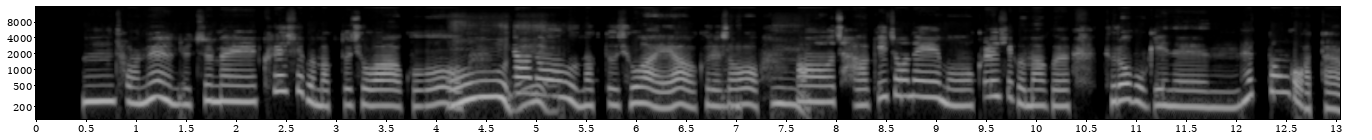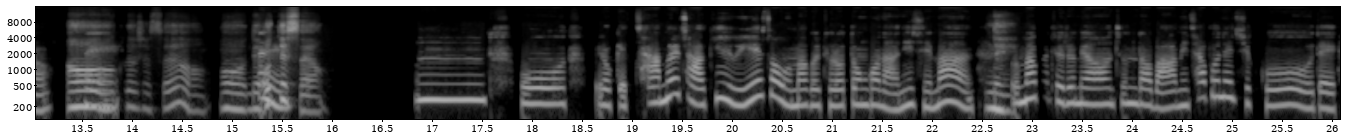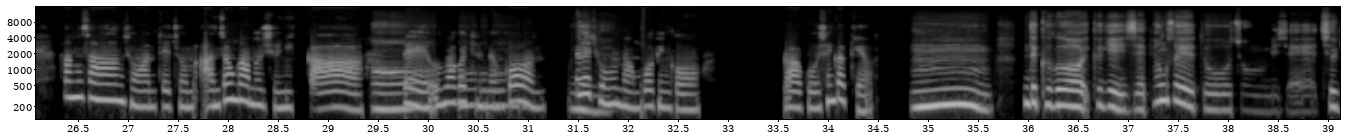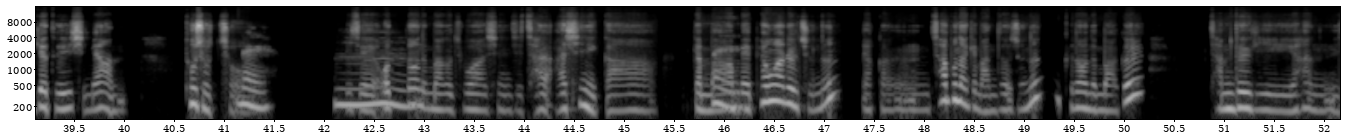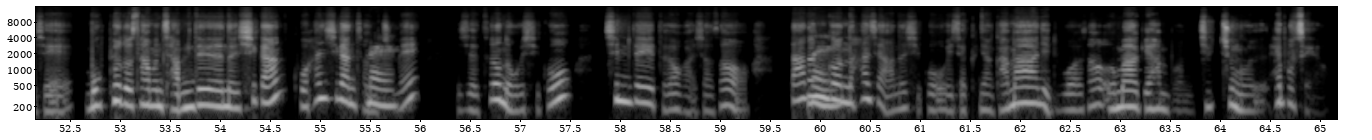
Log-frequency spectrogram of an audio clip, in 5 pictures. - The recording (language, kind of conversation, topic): Korean, advice, 아침에 일어나기 힘들어 중요한 일정을 자주 놓치는데 어떻게 하면 좋을까요?
- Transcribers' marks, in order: other background noise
